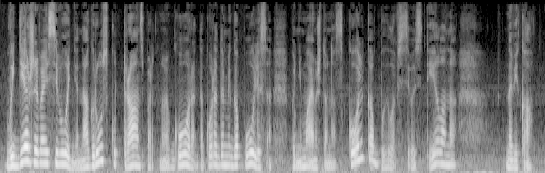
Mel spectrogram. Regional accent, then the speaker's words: Yekaterinburg, Sverdlovsk Oblast, Russia; born or raised there

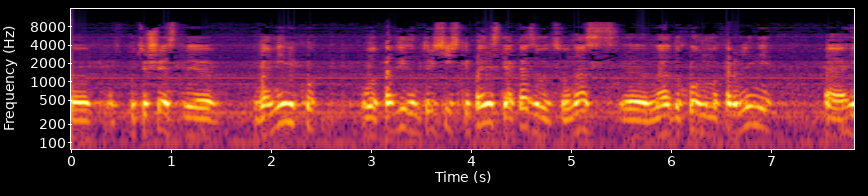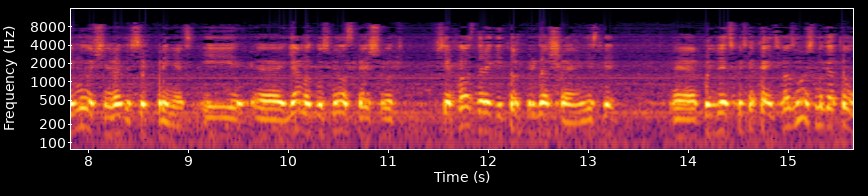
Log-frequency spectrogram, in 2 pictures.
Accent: Moscow, Russia; Я сам родился и вырос в Москве.

